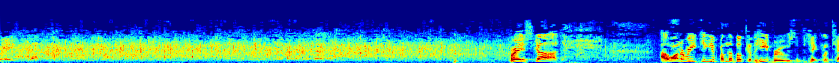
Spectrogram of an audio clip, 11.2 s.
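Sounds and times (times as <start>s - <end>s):
audience clapping: 0.0s - 8.7s
speech: 6.8s - 7.8s, 8.8s - 11.1s.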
